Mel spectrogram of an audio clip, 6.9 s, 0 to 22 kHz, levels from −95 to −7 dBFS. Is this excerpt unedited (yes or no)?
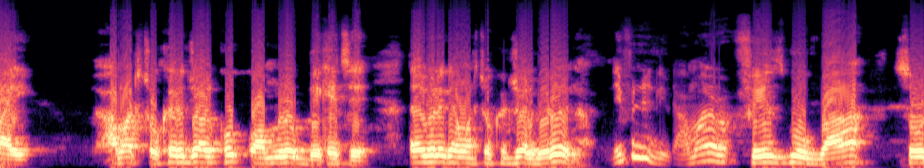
no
